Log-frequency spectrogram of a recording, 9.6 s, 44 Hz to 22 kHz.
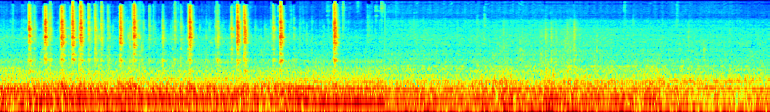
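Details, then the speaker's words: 2001 Ford F250 after rear door repair welding door front and back halves: steady road rumble and engine drone while driving, light ticks early, no door rattle or screech; repair successful. "now we're going to give the door a wiggle and see if we still hear that noise okay nothing there"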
